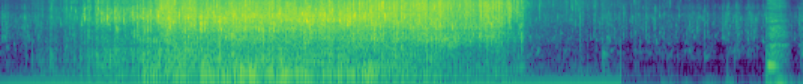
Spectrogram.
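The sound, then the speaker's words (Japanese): Rushing water rinses shampoo out of hair, building up within a second and then pouring steadily for about four seconds before stopping abruptly, followed by near silence and one brief faint sound. “全部流しちゃいましょうね。”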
